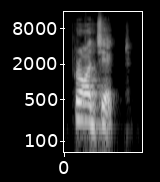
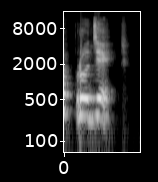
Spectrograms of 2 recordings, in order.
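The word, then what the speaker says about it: project: हमको स्ट्रेस देना होगा फर्स्ट सिलेबल में। तो मैं ऐसे बोलूंगी आई am working on अ प्रोजेक्ट। प्रोजेक्ट आई am giving stress on first syllable. Okay? और वर्ब के जैसे यूज़ होगा तो ये होगा प्रोजेक्ट। जो स्ट्रेस है मेरा वो लास्ट सिलेबल में जाएगा। जेक्ट में जाएगा। प्रोजेक्ट।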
